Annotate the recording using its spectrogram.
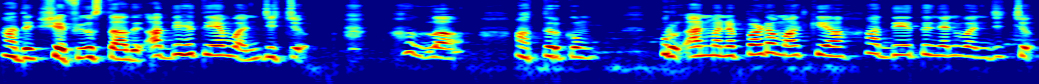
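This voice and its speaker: A woman's voice: high voice, normal speed, lightly acted. A woman voicing a young remorseful mother who prays tearfully and pleads for forgiveness. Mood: tearful pleading.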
